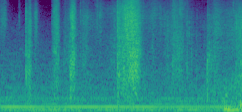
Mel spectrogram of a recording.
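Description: Footsteps on snowy ground, a handful of separate steps, the loudest about a second and a half in.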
